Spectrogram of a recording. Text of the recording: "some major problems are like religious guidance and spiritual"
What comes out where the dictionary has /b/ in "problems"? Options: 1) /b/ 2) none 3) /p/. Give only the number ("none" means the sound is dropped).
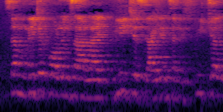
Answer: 2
